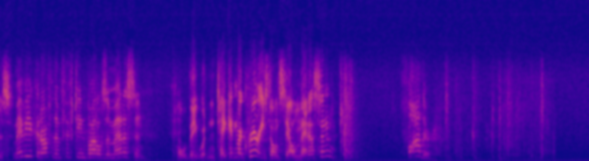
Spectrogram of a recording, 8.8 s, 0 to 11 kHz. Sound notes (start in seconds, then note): 5.1 door closes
